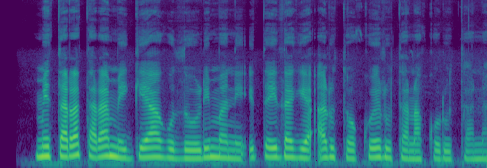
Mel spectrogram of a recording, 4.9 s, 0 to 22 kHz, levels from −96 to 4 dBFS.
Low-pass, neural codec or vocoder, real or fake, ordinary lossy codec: none; none; real; none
